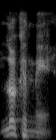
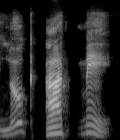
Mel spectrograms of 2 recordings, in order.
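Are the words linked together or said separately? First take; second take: linked; separately. First: The words are joined smoothly into one unit. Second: The words are said separately, without linking. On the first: The speaker calls it right. "No, look at me" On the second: The speaker calls it wrong. "We don't say look at me"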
